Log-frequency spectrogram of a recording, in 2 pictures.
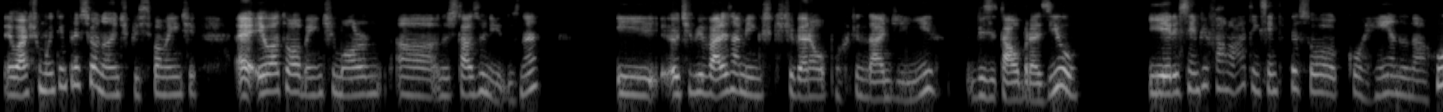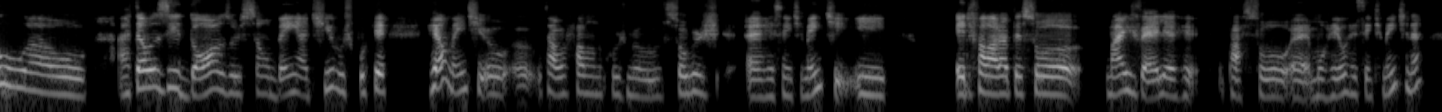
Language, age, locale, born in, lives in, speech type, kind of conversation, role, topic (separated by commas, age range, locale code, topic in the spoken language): Portuguese, 25-29, pt-BR, Brazil, United States, conversation, unstructured, none, Você sente que a sociedade valoriza mais a aparência do que a saúde?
